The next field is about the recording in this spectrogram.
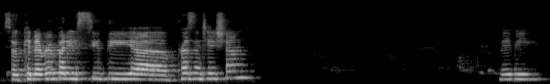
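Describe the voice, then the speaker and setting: Echoey, higher-voiced woman on video call. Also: level tone, measured pace. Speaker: remote guest presenter. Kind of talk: casual, polite talk on a video call.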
